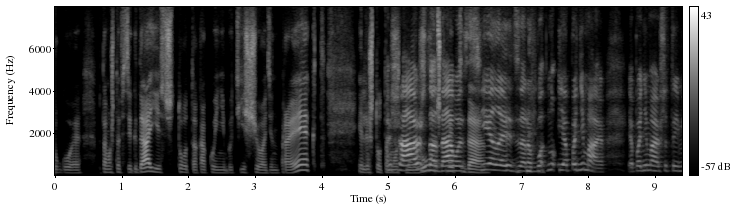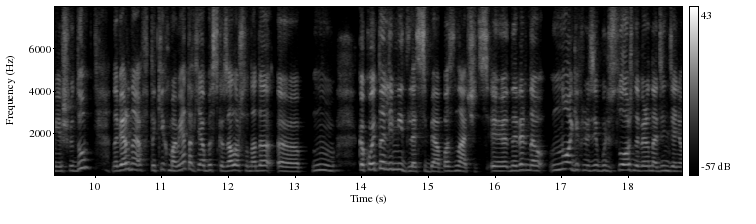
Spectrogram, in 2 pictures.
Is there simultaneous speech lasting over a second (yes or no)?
yes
